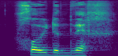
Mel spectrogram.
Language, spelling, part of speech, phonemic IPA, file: Dutch, gooiden weg, verb, /ˈɣojdə(n) ˈwɛx/, Nl-gooiden weg.ogg
- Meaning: inflection of weggooien: 1. plural past indicative 2. plural past subjunctive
